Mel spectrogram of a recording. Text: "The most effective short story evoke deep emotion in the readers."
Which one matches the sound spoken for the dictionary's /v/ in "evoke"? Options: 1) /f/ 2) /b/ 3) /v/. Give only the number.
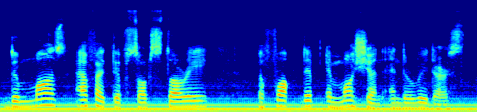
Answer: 1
